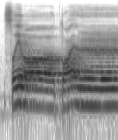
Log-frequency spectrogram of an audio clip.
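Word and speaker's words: صراطا: താഇന് പൂർണ്ണമായ തഫ്ഖീം കൊടുക്കണം എന്ന് നാം പറഞ്ഞു. താഇൻ്റെ ഫത്ഹ് പൂർണ്ണമായ തഫ്ഖീമോടെ മഫ്തൂഹായ താ ഉച്ചരിച്ച് ഉടനെ തൻവീനിൻ്റെ ശബ്ദം തർക്കീഖോടുകൂടിയുള്ളതാക്കി മാറ്റണം. സിറാത്തൻ സവിയ്യ.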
